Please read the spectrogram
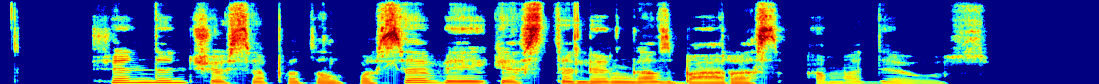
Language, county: Lithuanian, Kaunas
